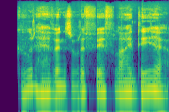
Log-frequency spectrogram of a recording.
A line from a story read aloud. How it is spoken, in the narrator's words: I exclaimed, half laughing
